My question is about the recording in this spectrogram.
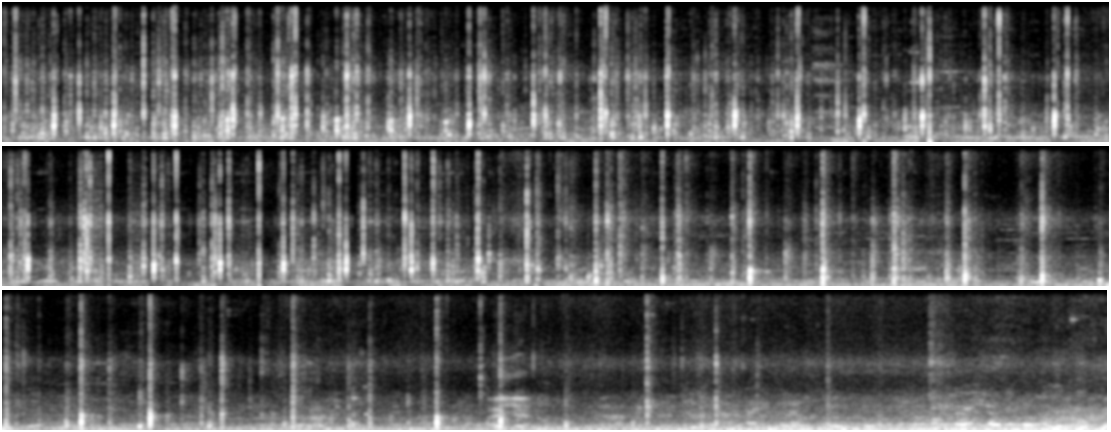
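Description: A small crowd clapping: scattered, irregular hand claps that are dense at first and thin out after about ten seconds. A babble of voices rises near the end.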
